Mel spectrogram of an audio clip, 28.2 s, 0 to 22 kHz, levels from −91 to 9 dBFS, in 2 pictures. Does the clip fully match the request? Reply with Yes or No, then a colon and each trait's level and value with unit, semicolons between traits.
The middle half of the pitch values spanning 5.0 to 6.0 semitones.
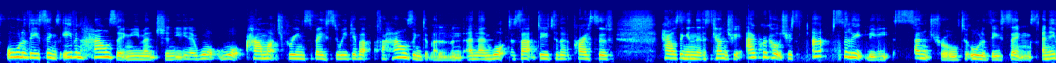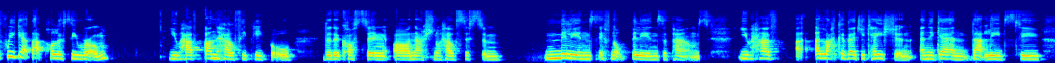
No: average, 3.8 semitones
